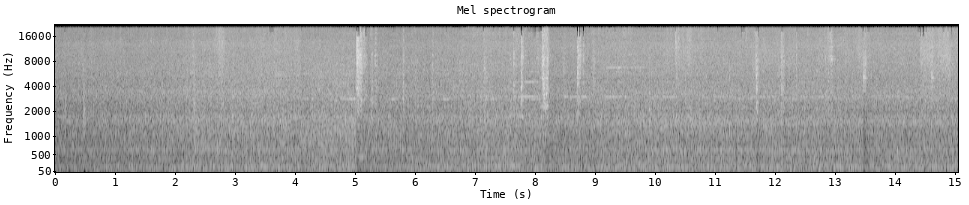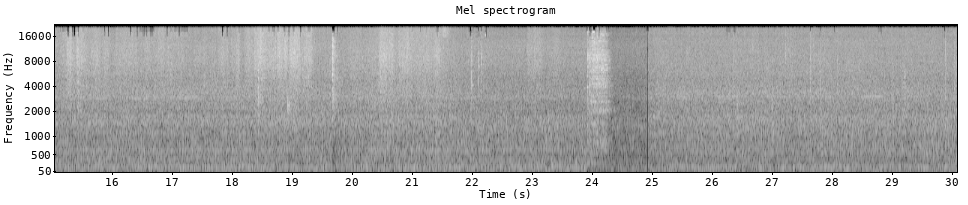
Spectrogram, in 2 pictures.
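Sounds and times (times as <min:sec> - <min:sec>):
exhaust hood and burners roaring: 0:00.0 - 0:30.0
metal utensils clinking: 0:23.9 - 0:24.4.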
